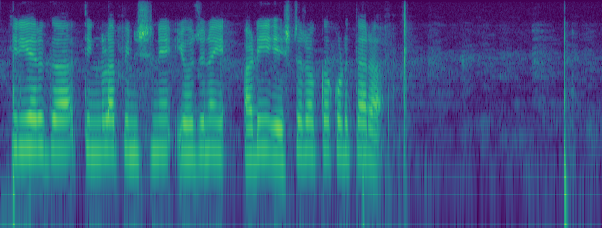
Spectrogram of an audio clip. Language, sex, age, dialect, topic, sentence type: Kannada, female, 18-24, Northeastern, banking, question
